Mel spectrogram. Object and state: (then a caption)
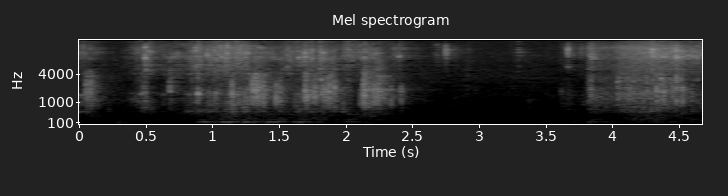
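Cardboard jigsaw puzzle pieces shaken in a box lid. A shallow cardboard box lid full of loose cardboard jigsaw puzzle pieces is tilted and shaken, so the pieces slide against each other and the cardboard. Bursts of dry, papery rattling and scraping rise and fall, fading to near silence in the middle before a final stretch of sliding.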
